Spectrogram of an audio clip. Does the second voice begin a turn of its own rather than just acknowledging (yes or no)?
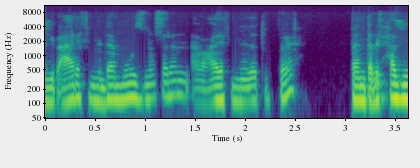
no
